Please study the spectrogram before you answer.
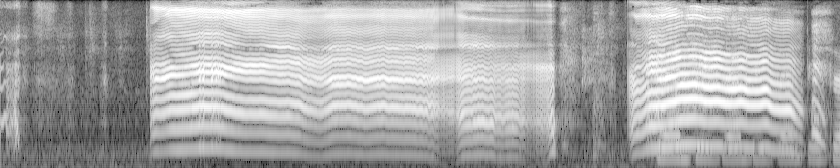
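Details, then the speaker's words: Female infant crying after about three days of grumpiness, with hiccups: two long, loud, high-pitched wails separated by brief catches of breath; a sustained fussy infant cry. "has a little bit of a grumpy period she's been grumpy for like three days maybe more she likes to cry"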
